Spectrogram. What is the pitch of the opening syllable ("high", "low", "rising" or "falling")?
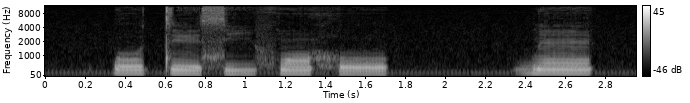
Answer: high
